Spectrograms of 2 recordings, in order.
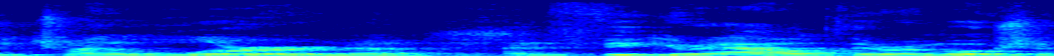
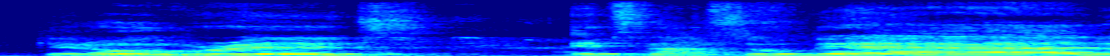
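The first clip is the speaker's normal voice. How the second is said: louder brushing-off parent tone; dismissive parent; 2 semitones higher, 8 dB louder, slower than usual. Shown as a demonstration. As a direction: wave the kid's feelings away. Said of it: "What would be the wrong way".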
